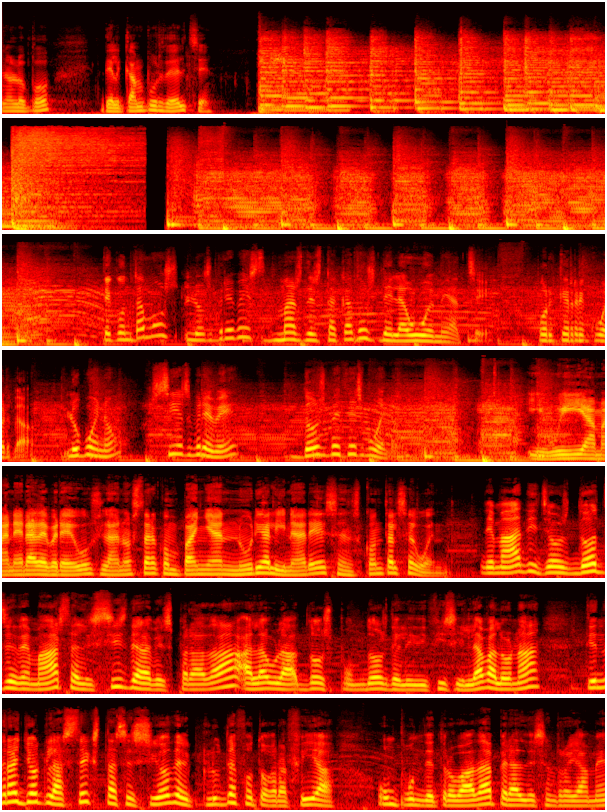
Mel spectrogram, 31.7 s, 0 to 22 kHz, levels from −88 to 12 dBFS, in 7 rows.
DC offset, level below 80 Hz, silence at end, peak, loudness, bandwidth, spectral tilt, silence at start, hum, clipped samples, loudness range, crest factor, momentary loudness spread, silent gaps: under 0.1%; -38 dBFS; 0 s; 0 dBFS; -20 LUFS; 16 kHz; -4.5 dB/octave; 0 s; none; under 0.1%; 7 LU; 20 dB; 11 LU; none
